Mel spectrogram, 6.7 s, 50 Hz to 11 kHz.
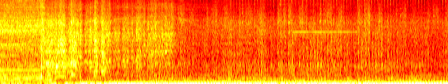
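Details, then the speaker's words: Car after a Garrett G25-660 to G25-550 turbo swap, with the EGT probe refitted to stop an exhaust leak: brief crank, then the engine catches and settles into a steady even idle; no leaks, normal start. "turbo swap is done engines running again have a good check under is all up to Thames no leaks and everything"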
